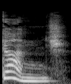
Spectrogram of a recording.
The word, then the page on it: gunge: British English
